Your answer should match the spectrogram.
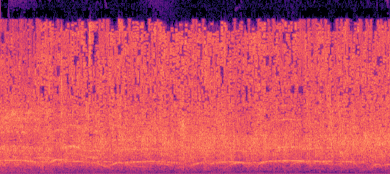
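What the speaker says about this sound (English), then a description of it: "That's a laugh track, cheer track, soundtrack." A canned TV cheer and applause track: dense, continuous crowd clapping and whooping, loud and steady throughout with no pauses.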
